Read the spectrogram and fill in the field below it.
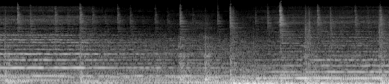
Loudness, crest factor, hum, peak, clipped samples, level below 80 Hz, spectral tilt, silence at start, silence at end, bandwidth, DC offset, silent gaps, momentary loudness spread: -17 LUFS; 14 dB; none; 0 dBFS; under 0.1%; -18 dBFS; -6 dB/octave; 0 s; 0 s; 16.5 kHz; under 0.1%; none; 7 LU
